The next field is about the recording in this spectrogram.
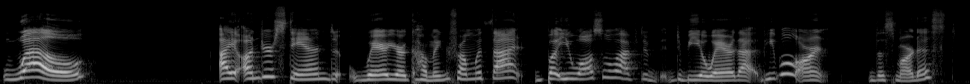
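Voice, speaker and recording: A woman's voice: on the high side, animated, measured pace, a bit bright. A woman livestreaming a game, talking in a playful, reactive, conversational way as she comments. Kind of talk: casual live gaming commentary. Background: faint game music.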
